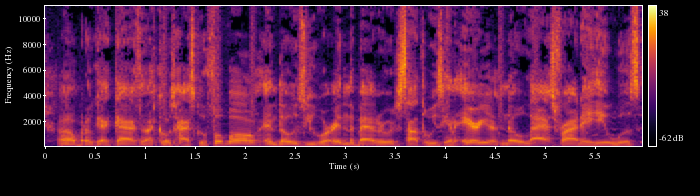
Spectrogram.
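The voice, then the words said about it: Slightly sick-sounding voice. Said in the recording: “My voice sounds a little weird, coming off of personal note, coming off of small sickness”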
